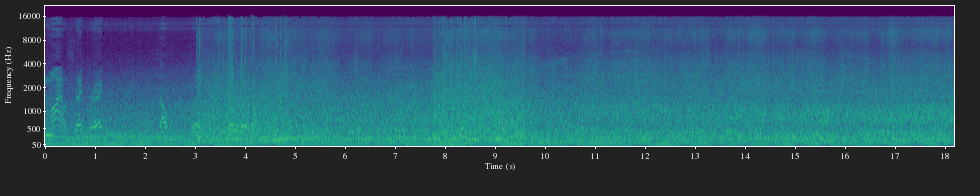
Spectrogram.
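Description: Wind blasts across the microphone outdoors.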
